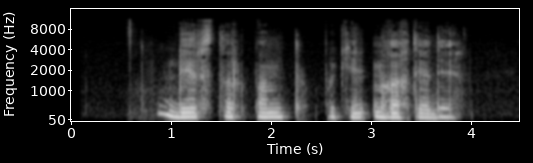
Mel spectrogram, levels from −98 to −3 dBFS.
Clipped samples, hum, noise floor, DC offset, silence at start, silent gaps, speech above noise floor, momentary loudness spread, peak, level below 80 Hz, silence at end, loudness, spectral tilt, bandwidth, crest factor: under 0.1%; none; -68 dBFS; under 0.1%; 0.85 s; none; 42 dB; 17 LU; -8 dBFS; -70 dBFS; 0.6 s; -27 LUFS; -7 dB/octave; 10.5 kHz; 18 dB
